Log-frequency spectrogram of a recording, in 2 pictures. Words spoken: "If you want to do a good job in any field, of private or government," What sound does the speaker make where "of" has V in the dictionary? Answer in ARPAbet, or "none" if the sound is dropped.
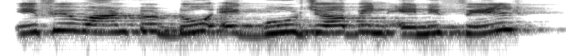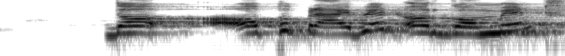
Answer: P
